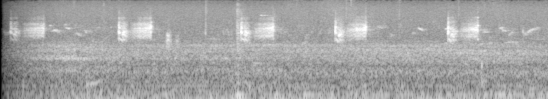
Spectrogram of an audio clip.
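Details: Grey partridge calling in the evening in a field in North West England, where it is uncommon, gives harsh, grating two-part rasps like an old camera, each about half a second, roughly every one and a half seconds over a steady low rumble.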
